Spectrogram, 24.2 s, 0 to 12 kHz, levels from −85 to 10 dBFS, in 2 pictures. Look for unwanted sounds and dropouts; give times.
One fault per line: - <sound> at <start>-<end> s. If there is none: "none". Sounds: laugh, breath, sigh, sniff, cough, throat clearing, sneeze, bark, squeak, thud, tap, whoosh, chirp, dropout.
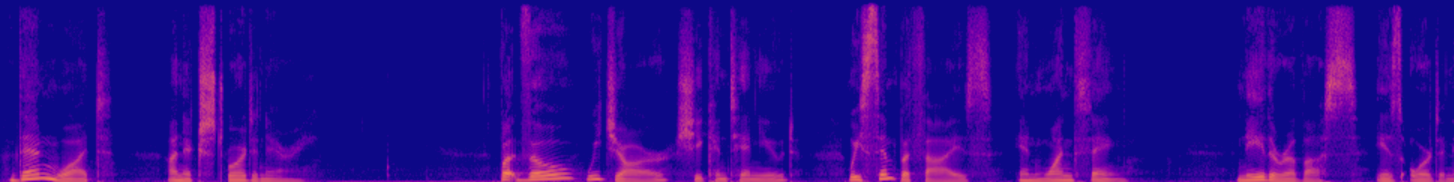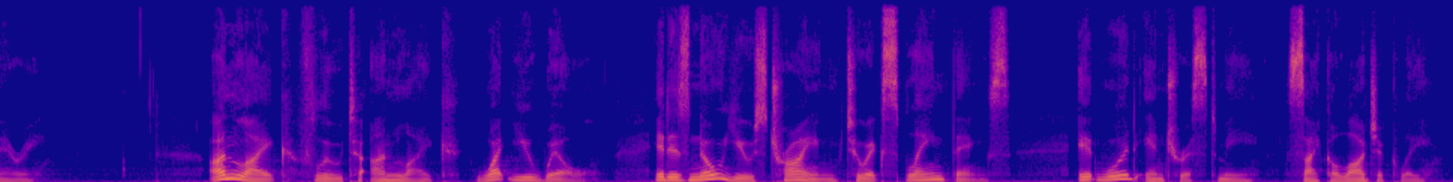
- dropout at 1.8-1.9 s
